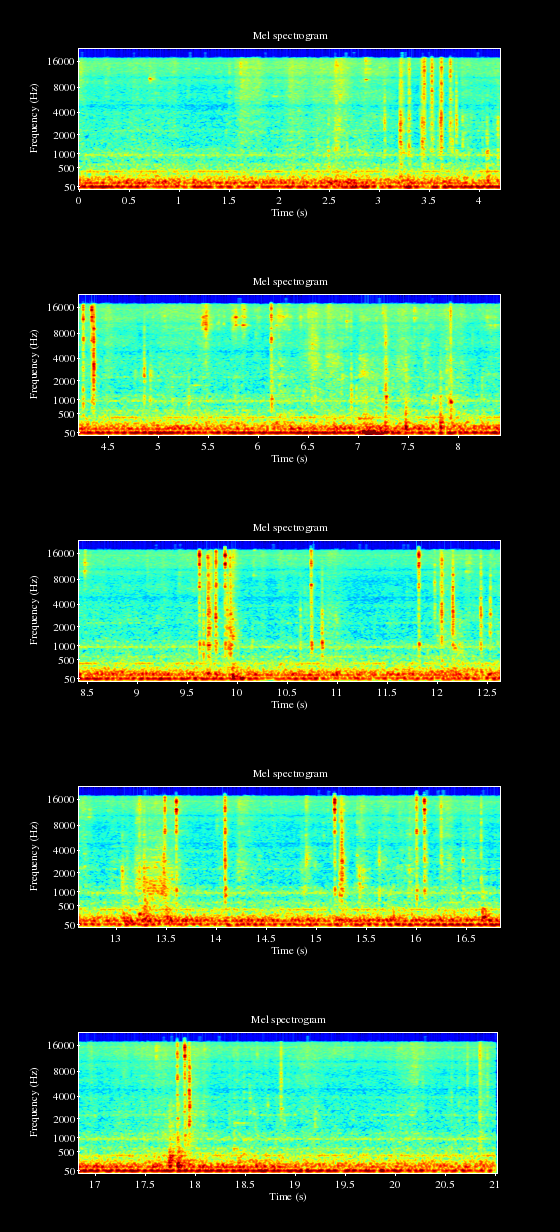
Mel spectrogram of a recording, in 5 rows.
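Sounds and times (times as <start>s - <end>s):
steady low hum: 0.0s - 21.0s
keyboard keystrokes: 3.1s - 5.0s, 9.6s - 11.0s, 11.8s - 12.6s, 15.1s - 16.3s.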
